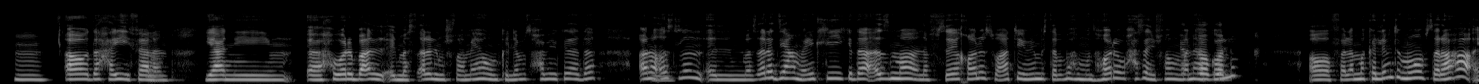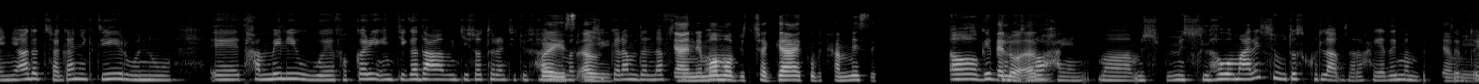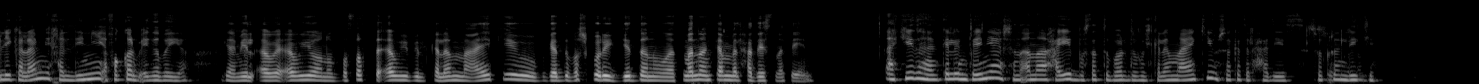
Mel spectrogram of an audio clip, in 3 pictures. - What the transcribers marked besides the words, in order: tapping
- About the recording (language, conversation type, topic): Arabic, podcast, إيه اللي بيحفزك تفضل تتعلم دايمًا؟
